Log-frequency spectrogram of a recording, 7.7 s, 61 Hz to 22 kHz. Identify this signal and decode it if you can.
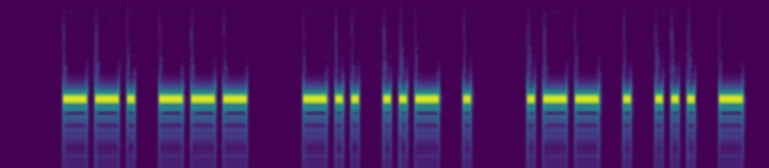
Morse code, heard as a keyed tone, about 16 wpm, 700 Hz. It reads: GO DUE WEST
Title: Sentences from Top 1000 Words - Review Part 6 - 15wpm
